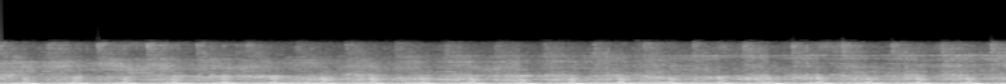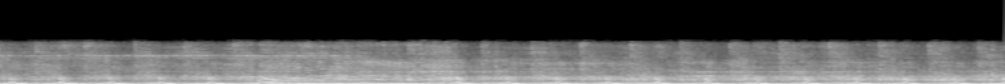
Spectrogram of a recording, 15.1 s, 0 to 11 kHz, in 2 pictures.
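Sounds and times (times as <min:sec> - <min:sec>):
fast dance music: 0:00.0 - 0:15.0
pounding kick drum: 0:00.0 - 0:15.0
falling pitch sweep: 0:09.4 - 0:11.7.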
